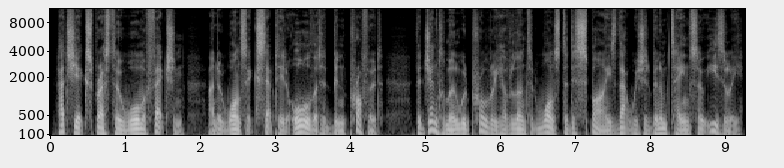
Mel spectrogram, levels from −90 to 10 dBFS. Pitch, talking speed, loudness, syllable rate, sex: 95 Hz, 205 wpm, -20 LUFS, 6.0 syllables/s, male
